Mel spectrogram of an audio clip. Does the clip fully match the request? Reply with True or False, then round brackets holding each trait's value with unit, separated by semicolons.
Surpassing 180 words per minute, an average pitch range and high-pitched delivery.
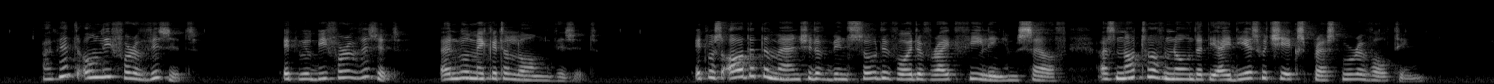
True (190 wpm; 4.0 semitones; 245 Hz)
